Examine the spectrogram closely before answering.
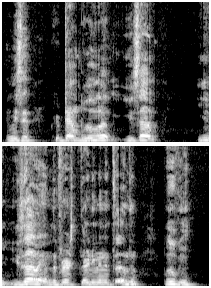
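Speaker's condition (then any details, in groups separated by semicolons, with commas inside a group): Cerebral palsy; affects all muscles; able to speak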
